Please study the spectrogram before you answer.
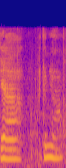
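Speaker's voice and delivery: fast, lightly put-on girly voice; girl voice. Vlogger imitating heroine going for checkup, light girl voice. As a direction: rattle it off in a breezy girl voice. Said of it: "that's my girl voice".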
